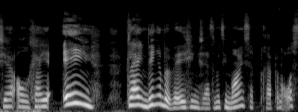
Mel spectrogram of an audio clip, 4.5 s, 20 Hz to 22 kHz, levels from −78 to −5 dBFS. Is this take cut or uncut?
uncut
